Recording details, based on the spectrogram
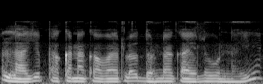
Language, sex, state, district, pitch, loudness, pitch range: Telugu, male, Telangana, Mahabubabad, 140 Hz, -18 LUFS, 135-155 Hz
